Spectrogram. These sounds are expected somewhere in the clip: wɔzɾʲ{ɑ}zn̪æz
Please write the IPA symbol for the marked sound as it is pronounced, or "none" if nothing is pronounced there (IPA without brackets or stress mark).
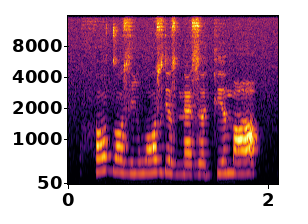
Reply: ɒ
